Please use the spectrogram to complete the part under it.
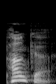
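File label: "punkah", British English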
